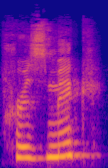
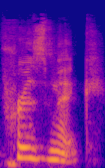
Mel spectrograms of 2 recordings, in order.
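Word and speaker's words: Prismiq: example of sealed airs prismic technology if you haven't heard of that and it's spelled p-r-i-s-m-i-q so it's spelled a little bit different prismic is how it's still pronounced I believe though and it's a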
